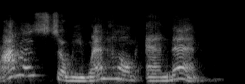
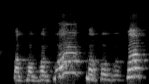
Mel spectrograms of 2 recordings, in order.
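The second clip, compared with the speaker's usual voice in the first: chicken clucking. Acted. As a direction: play the chicken for the kids. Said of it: "the chicken".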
